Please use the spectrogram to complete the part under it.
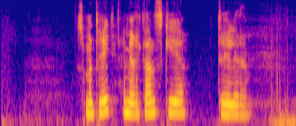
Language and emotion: Russian, neutral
